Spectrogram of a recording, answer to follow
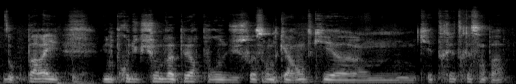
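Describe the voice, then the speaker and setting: Slangy, halting man with a bright voice. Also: medium pitch, steady tone, a little hiss or hum. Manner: casual and slangy, halting with many restarts. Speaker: vape juice reviewer. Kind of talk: casual product review vlog.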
